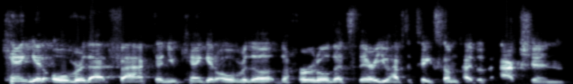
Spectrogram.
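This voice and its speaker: A man's voice: on the low side, moderate pace, a bit bright. A man being interviewed as a podcast guest, talking reflectively and conversationally, often checking in with a "right?". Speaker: podcast guest, real estate agent. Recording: dull, lo-fi sound.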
